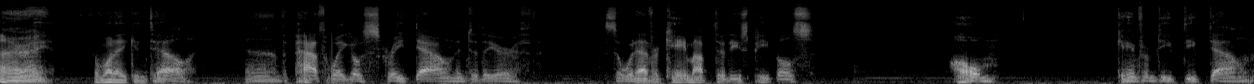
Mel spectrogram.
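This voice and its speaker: Putting on a character voice, a man speaks raspy and very deep and low, at a fairly slow pace with long, frequent pauses. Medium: actual play. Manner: dry, sardonic.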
